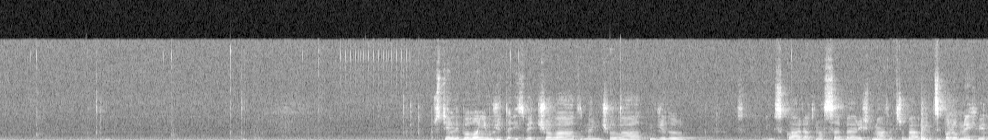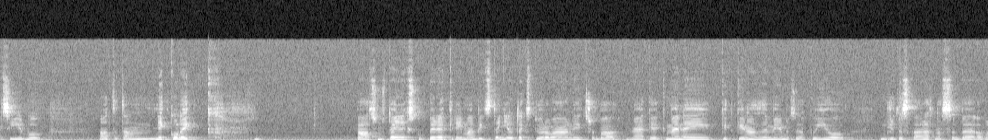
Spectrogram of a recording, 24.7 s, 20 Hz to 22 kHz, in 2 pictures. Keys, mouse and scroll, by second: 0.4 r, 2.1 g, 6.4 s, 9.8 g.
